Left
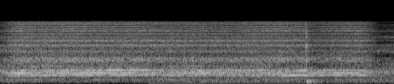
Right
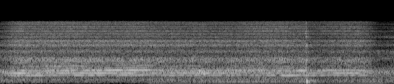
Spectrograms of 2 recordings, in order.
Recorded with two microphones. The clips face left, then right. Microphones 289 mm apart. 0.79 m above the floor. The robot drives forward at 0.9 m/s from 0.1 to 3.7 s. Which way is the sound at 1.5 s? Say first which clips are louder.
Even; 30° right (ahead or behind).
